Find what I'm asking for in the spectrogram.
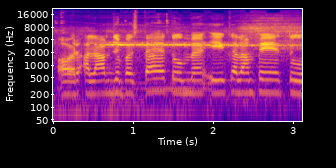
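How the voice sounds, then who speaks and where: A middle-aged Indian woman, a lifestyle vlogger who is also a homemaker and mother, chats casually about her daily routine, repeating phrases and hunting for words. Her voice sits on the high side with little pitch movement, at a moderate pace. Ambient sound and passing vehicles are clearly audible behind her.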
